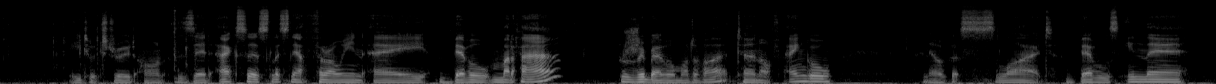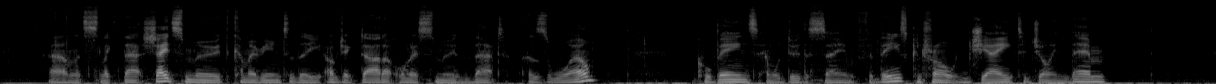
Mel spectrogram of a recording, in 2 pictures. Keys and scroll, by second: 0.6 e, 2.0 Tab, 12.8 space, 21.9 ctrl+j.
